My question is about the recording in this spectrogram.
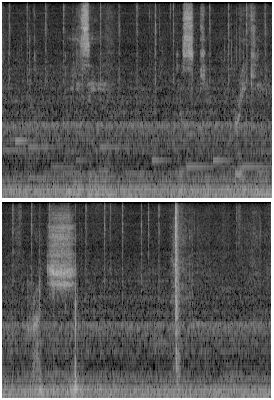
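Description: Steady engine and road noise heard inside the cabin of a slowly driven car on a wet road. Scattered light clicks and a few brief hissing swishes run through it. Soft background music notes sit over it.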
